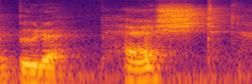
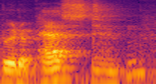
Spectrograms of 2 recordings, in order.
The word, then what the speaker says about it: Budapest: to go back to buddha pesht let's get the pronunciation right that's the thing in the movie the pronunciation of budapest not budapest which is honestly a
